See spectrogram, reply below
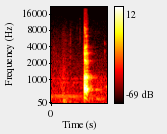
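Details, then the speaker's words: A single sharp, abrupt hiccup from an adult podcast host who has had persistent small hiccups while drinking; a sudden voiced gulp over a faint low room hum. "It's like little hiccups. It's not even big ones."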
